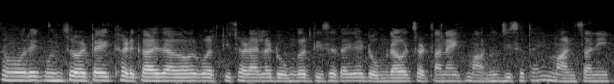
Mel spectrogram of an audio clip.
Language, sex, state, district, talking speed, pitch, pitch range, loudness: Marathi, female, Goa, North and South Goa, 205 wpm, 165 Hz, 155-180 Hz, -18 LUFS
